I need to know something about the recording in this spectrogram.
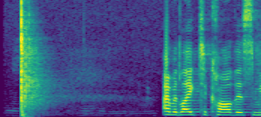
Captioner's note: hammer thumps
